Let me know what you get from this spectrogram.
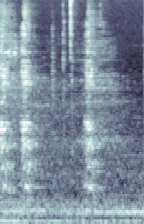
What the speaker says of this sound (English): moving away from this dog that don't stop barking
